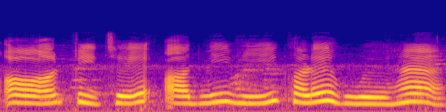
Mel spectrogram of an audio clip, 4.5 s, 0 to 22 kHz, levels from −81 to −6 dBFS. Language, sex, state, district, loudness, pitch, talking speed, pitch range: Hindi, female, Punjab, Pathankot, -13 LUFS, 245 Hz, 95 wpm, 225-270 Hz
